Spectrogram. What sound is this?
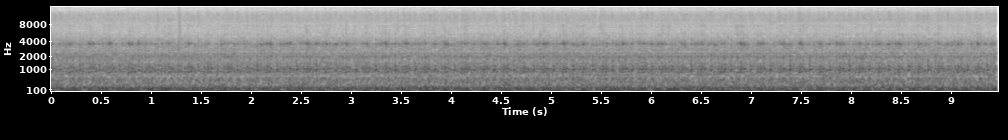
bus engine
motor of a stopped bus
bus, engine, vehicle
